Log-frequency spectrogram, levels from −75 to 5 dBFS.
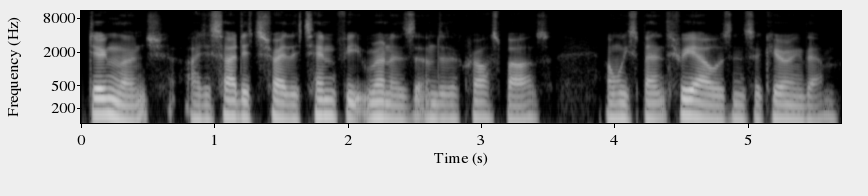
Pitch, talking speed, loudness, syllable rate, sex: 120 Hz, 210 wpm, -20 LUFS, 5.7 syllables/s, male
